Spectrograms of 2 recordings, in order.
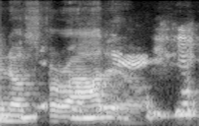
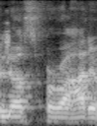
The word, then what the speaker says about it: NOS4A2: It's very Nosferatu. I'm gonna like dig back into Nosferatu after we finish talking.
